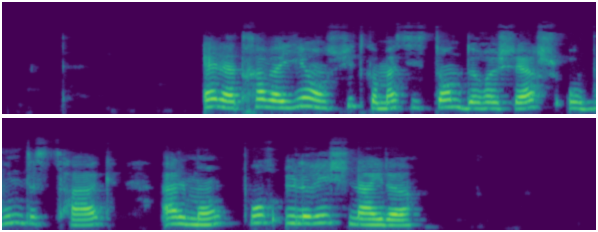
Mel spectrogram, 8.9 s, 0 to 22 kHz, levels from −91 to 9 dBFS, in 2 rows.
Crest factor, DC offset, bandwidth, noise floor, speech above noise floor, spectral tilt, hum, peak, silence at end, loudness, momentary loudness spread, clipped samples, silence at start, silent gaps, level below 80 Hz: 16 dB; under 0.1%; 7.6 kHz; under -90 dBFS; over 73 dB; -5 dB/octave; none; -2 dBFS; 1.35 s; -17 LUFS; 10 LU; under 0.1%; 1.5 s; none; -64 dBFS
